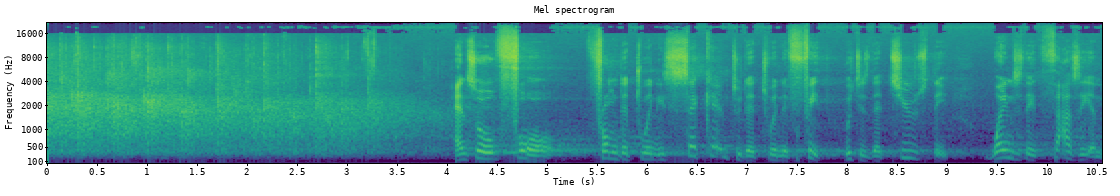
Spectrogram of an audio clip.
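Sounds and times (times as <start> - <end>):
audience clapping hands: 0.0 - 4.0
speech: 4.1 - 10.5.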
